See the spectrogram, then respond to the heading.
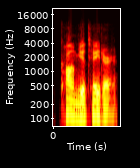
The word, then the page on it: commutator: American English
